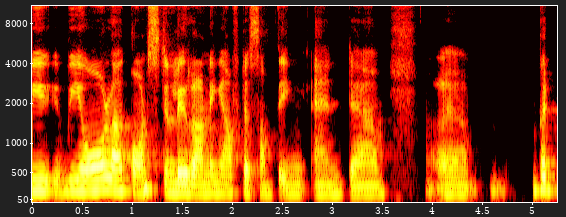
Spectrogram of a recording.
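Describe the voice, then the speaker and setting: With a plain, everyday voice, a woman speaks at a fairly slow pace in a fairly low pitch with ordinary pitch variation. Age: 50s. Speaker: nurse and chat show host. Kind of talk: casual chat interview.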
